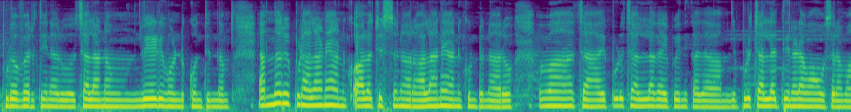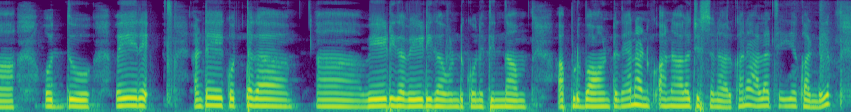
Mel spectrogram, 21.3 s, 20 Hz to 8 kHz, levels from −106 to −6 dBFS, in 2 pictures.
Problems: constant background noise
